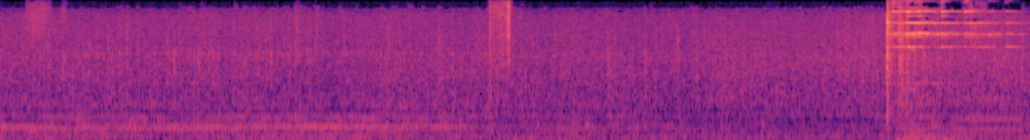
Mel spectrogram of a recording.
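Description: Steady rain falls in the video game Heavy Rain, a constant dense hiss of drops pattering on surfaces throughout, with a brief sharper noise near the end.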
